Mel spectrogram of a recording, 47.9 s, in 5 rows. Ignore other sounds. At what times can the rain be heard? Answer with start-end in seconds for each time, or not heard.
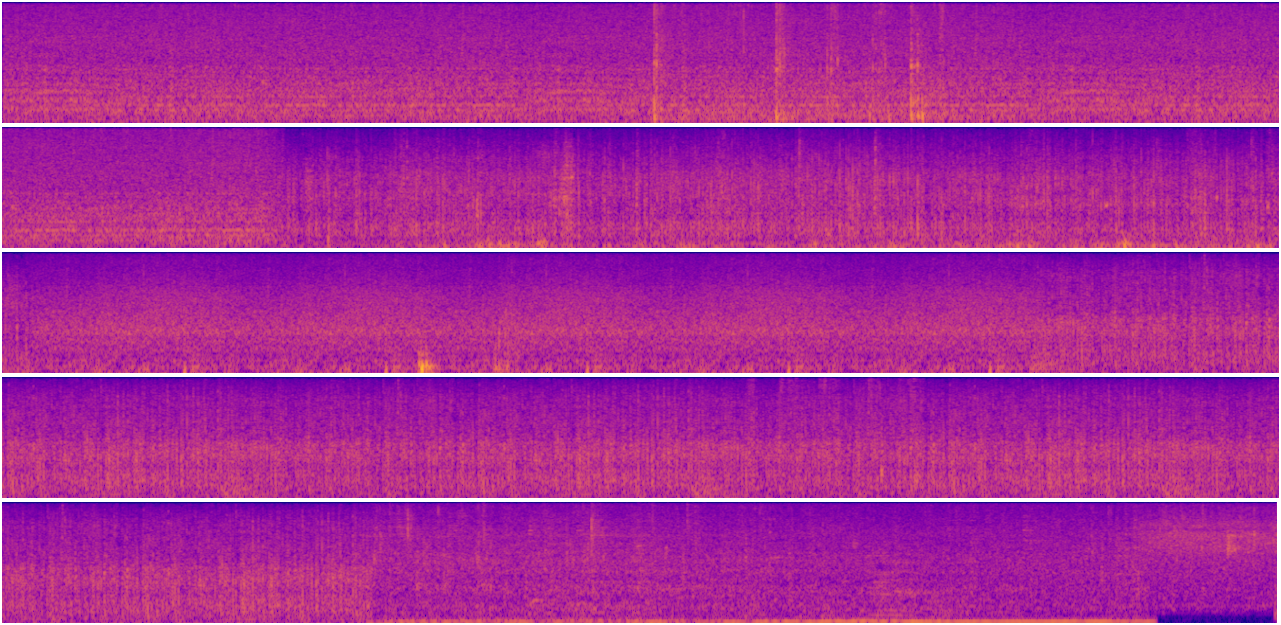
0.0-47.8.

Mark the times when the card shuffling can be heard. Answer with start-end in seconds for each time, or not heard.
4.8-7.2, 22.2-23.1, 34.2-35.8.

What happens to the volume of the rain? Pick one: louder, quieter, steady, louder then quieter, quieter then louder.
steady.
